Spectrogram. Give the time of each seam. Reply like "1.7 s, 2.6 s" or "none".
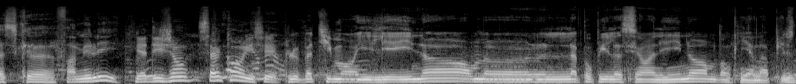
2.8 s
